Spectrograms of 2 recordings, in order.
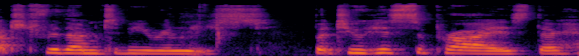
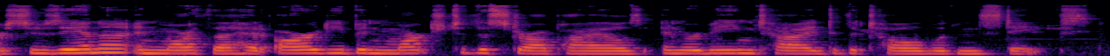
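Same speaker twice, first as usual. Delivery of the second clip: usual speaking voice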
